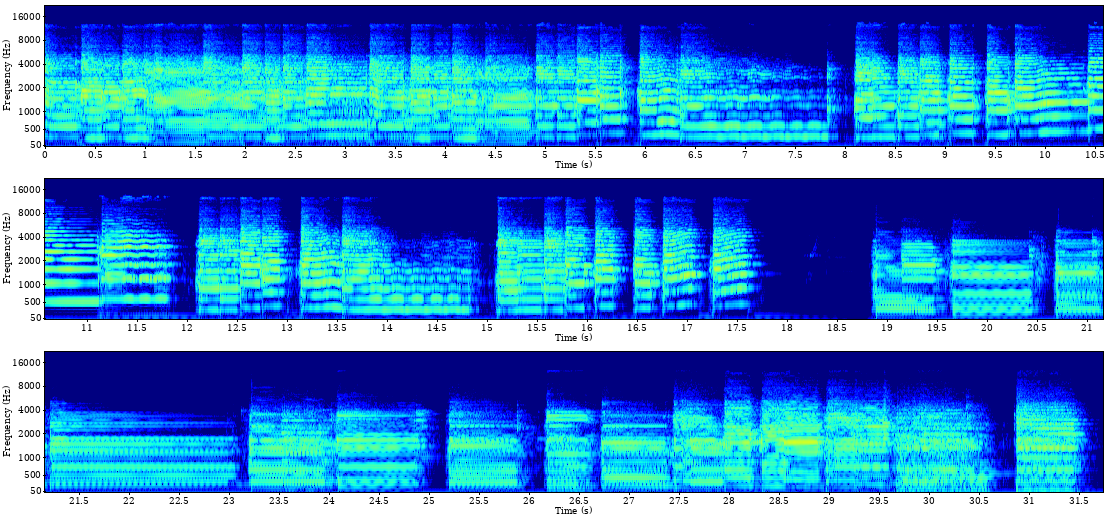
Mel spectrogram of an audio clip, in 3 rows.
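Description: Electric guitar played through a 1960 Fender Tweed Deluxe tube amplifier. It plays single-note lead lines with string bends and vibrato, lets one note ring and die away a little past halfway, then moves to held chords and more picked phrases.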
